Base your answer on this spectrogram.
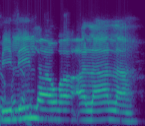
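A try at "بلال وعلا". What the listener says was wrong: kurang tepat cara bacanya. Bilila wa ala pakai ain, Pak. Pakai ain di sini nih. Wa alala.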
